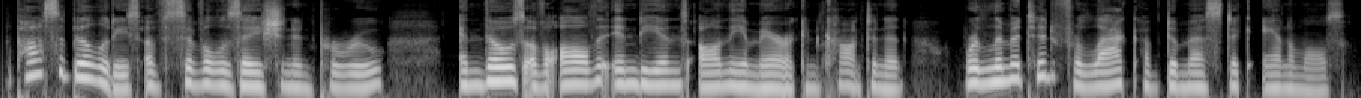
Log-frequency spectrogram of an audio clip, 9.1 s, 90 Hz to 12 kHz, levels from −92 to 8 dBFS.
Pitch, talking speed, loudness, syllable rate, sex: 175 Hz, 150 wpm, -19 LUFS, 5.8 syllables/s, female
